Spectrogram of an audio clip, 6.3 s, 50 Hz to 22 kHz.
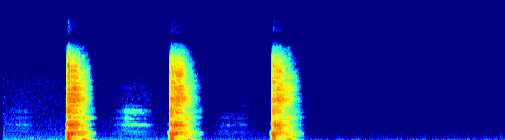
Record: {"three_cough_length": "6.3 s", "three_cough_amplitude": 17091, "three_cough_signal_mean_std_ratio": 0.25, "survey_phase": "beta (2021-08-13 to 2022-03-07)", "age": "45-64", "gender": "Male", "wearing_mask": "No", "symptom_cough_any": true, "symptom_runny_or_blocked_nose": true, "symptom_headache": true, "symptom_change_to_sense_of_smell_or_taste": true, "symptom_loss_of_taste": true, "smoker_status": "Ex-smoker", "respiratory_condition_asthma": false, "respiratory_condition_other": false, "recruitment_source": "Test and Trace", "submission_delay": "1 day", "covid_test_result": "Positive", "covid_test_method": "RT-qPCR", "covid_ct_value": 21.9, "covid_ct_gene": "ORF1ab gene", "covid_ct_mean": 22.6, "covid_viral_load": "40000 copies/ml", "covid_viral_load_category": "Low viral load (10K-1M copies/ml)"}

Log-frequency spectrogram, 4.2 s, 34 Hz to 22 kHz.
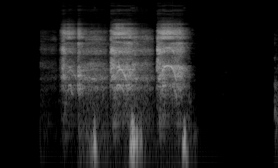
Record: {"exhalation_length": "4.2 s", "exhalation_amplitude": 10226, "exhalation_signal_mean_std_ratio": 0.51, "survey_phase": "beta (2021-08-13 to 2022-03-07)", "age": "65+", "gender": "Female", "wearing_mask": "No", "symptom_none": true, "smoker_status": "Ex-smoker", "respiratory_condition_asthma": false, "respiratory_condition_other": false, "recruitment_source": "REACT", "submission_delay": "2 days", "covid_test_result": "Negative", "covid_test_method": "RT-qPCR"}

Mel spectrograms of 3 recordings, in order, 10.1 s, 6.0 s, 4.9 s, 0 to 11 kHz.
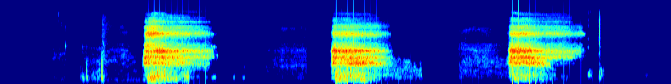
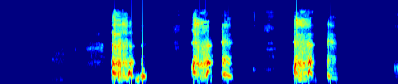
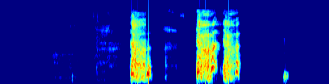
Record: {"exhalation_length": "10.1 s", "exhalation_amplitude": 29966, "exhalation_signal_mean_std_ratio": 0.41, "three_cough_length": "6.0 s", "three_cough_amplitude": 29883, "three_cough_signal_mean_std_ratio": 0.32, "cough_length": "4.9 s", "cough_amplitude": 28753, "cough_signal_mean_std_ratio": 0.31, "survey_phase": "beta (2021-08-13 to 2022-03-07)", "age": "18-44", "gender": "Female", "wearing_mask": "No", "symptom_cough_any": true, "symptom_runny_or_blocked_nose": true, "symptom_sore_throat": true, "symptom_abdominal_pain": true, "symptom_fatigue": true, "symptom_headache": true, "smoker_status": "Current smoker (11 or more cigarettes per day)", "respiratory_condition_asthma": false, "respiratory_condition_other": false, "recruitment_source": "Test and Trace", "submission_delay": "1 day", "covid_test_result": "Positive", "covid_test_method": "RT-qPCR"}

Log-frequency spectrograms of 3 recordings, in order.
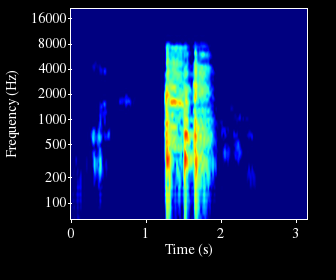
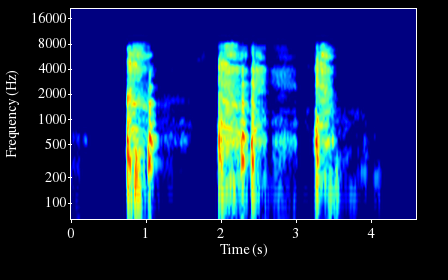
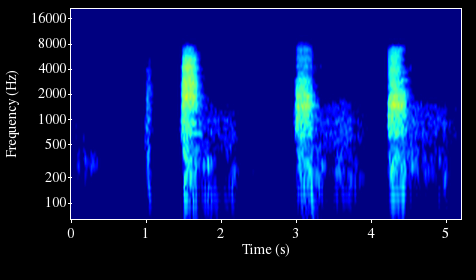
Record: {"cough_length": "3.2 s", "cough_amplitude": 26177, "cough_signal_mean_std_ratio": 0.26, "three_cough_length": "4.6 s", "three_cough_amplitude": 27014, "three_cough_signal_mean_std_ratio": 0.31, "exhalation_length": "5.2 s", "exhalation_amplitude": 4598, "exhalation_signal_mean_std_ratio": 0.28, "survey_phase": "beta (2021-08-13 to 2022-03-07)", "age": "18-44", "gender": "Female", "wearing_mask": "No", "symptom_cough_any": true, "symptom_runny_or_blocked_nose": true, "symptom_shortness_of_breath": true, "symptom_sore_throat": true, "symptom_fatigue": true, "symptom_headache": true, "symptom_onset": "2 days", "smoker_status": "Never smoked", "respiratory_condition_asthma": false, "respiratory_condition_other": false, "recruitment_source": "Test and Trace", "submission_delay": "1 day", "covid_test_result": "Positive", "covid_test_method": "RT-qPCR", "covid_ct_value": 17.7, "covid_ct_gene": "ORF1ab gene", "covid_ct_mean": 18.2, "covid_viral_load": "1100000 copies/ml", "covid_viral_load_category": "High viral load (>1M copies/ml)"}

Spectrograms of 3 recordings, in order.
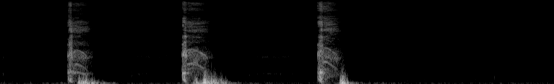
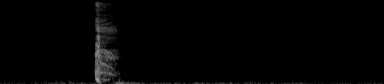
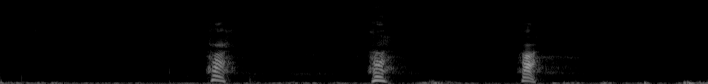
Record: {"three_cough_length": "5.5 s", "three_cough_amplitude": 10247, "three_cough_signal_mean_std_ratio": 0.31, "cough_length": "3.8 s", "cough_amplitude": 6122, "cough_signal_mean_std_ratio": 0.21, "exhalation_length": "7.1 s", "exhalation_amplitude": 4672, "exhalation_signal_mean_std_ratio": 0.37, "survey_phase": "alpha (2021-03-01 to 2021-08-12)", "age": "45-64", "gender": "Male", "wearing_mask": "No", "symptom_none": true, "smoker_status": "Never smoked", "respiratory_condition_asthma": false, "respiratory_condition_other": false, "recruitment_source": "REACT", "submission_delay": "3 days", "covid_test_result": "Negative", "covid_test_method": "RT-qPCR"}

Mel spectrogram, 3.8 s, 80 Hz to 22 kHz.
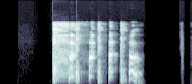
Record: {"cough_length": "3.8 s", "cough_amplitude": 32768, "cough_signal_mean_std_ratio": 0.42, "survey_phase": "beta (2021-08-13 to 2022-03-07)", "age": "18-44", "gender": "Female", "wearing_mask": "No", "symptom_cough_any": true, "symptom_fatigue": true, "symptom_headache": true, "symptom_other": true, "smoker_status": "Never smoked", "respiratory_condition_asthma": false, "respiratory_condition_other": false, "recruitment_source": "Test and Trace", "submission_delay": "2 days", "covid_test_result": "Positive", "covid_test_method": "RT-qPCR", "covid_ct_value": 33.7, "covid_ct_gene": "ORF1ab gene", "covid_ct_mean": 34.6, "covid_viral_load": "4.5 copies/ml", "covid_viral_load_category": "Minimal viral load (< 10K copies/ml)"}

